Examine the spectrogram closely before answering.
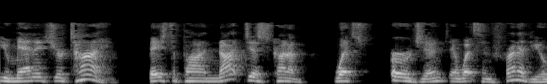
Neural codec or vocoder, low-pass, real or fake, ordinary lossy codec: none; 7.2 kHz; real; MP3, 32 kbps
